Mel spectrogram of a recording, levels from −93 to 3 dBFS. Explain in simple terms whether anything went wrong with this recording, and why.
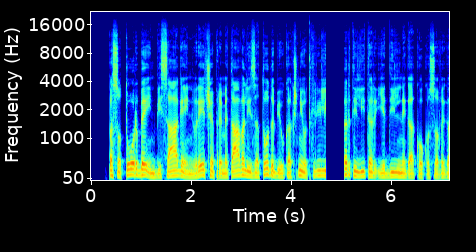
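Yes, something went wrong: an audio dropout to silence. Around 4.70 s, just after "kakšni odkrili", the recording stops receiving any sound, most likely because the input briefly disconnected or was muted while the recorder kept running and filled the gap with nothing. For about 0.37 s, until 5.07 s, the speech cuts out into total silence, with no background room sound at all, and whatever was said in that moment is lost.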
